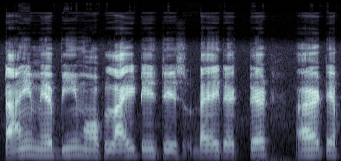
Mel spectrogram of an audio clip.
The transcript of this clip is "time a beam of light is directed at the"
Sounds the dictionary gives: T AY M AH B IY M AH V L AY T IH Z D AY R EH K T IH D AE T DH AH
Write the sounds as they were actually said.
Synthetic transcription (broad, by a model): T AY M AH B IY M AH P L AY T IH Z D AY R EH K T IH D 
